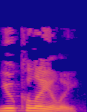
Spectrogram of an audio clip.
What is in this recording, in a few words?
ukulele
